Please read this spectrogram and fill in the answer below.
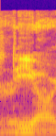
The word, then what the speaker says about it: Drury: That's Drury. D-R-U-R-Y. Drury. – D-R-U-R-Y.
